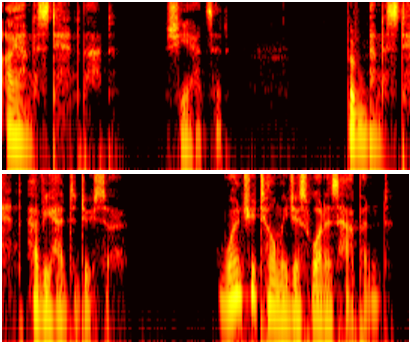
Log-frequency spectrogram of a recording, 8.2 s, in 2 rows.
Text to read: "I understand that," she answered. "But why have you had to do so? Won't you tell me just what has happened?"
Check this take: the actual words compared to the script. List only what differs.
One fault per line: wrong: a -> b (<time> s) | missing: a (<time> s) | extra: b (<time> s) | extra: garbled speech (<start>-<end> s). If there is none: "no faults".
wrong: why -> understand (3.6 s)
